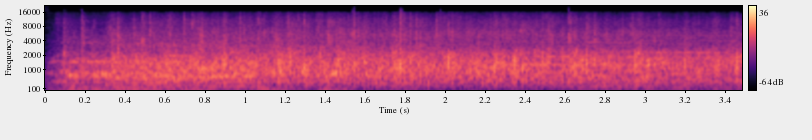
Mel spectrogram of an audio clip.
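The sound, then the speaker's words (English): Steady applause sound effect played from a soundboard, many hands clapping in a dense, even wash that holds at a constant loud level for a few seconds, with no voices standing out. “Laughter, applause.”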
